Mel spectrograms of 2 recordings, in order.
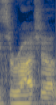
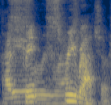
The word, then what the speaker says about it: Sriracha: almost for rice Russia Sri Racha Sri Racha that's our I say sriracha wrong three Shree Rajneesh we I'm not gonna do that tastes too long Sri Racha so the H is silent I say my go-to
